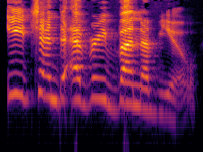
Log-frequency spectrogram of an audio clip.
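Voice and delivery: loud, high thundering order. Acted. Grand High Witch thundering orders at the witches, loud. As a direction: boom the order at them. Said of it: "thundered the Grand High Witch".

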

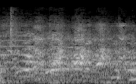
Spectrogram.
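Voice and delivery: airy, unvoiced laugh; breathy laugh. Real, not acted. Preacher laughing at his own story's punchline for the congregation, airy breathless laugh. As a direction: laugh under your breath, amazed.

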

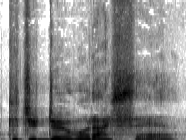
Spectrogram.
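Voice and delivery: soft, slow, pointed; quiet pointed question. Retold or imitated. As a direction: let the question sink in. Quiet stern repeat.

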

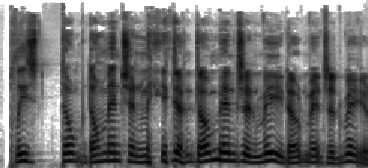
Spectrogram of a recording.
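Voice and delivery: high, laughing mock plea from Job; pleading Job. Job begging God not to name him, comic high plea. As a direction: beg to be left out, half laughing. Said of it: "I can imagine Job is saying".

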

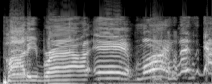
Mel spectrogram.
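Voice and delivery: high-pitched celebratory shout, climbing at the end; excited hype yell. Real, not acted. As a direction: whoop it up over a new nickname. Celebrating the new nickname.

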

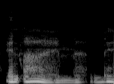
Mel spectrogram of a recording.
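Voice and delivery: slow sultry whisper; trembling whisper. Acted. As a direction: draw it out in a breathy whisper. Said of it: "Ooh, ooh, all right".

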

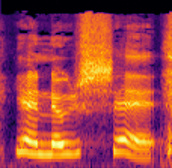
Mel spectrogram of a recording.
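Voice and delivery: high, slow, laughing through it; laughing mock retort. Host guessing her co-host's sarcastic reply, laughing. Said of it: "you're gonna be like".

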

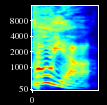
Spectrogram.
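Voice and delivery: a gleeful victory whoop on Booyah; triumphant booyah. Real, not acted. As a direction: cheer Booyah like a winning shout. Triumphant cheer at Christ's words.

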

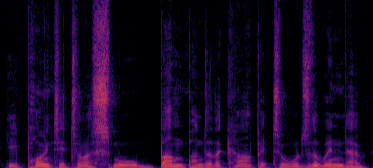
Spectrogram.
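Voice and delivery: plain reading voice

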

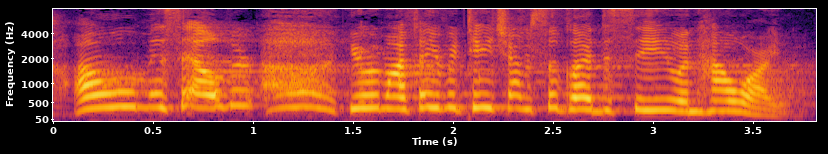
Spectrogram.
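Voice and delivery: high, loud, gasping delight; a former student gushing over her favorite teacher. Retold or imitated. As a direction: gush like a thrilled ex-student meeting her old teacher.

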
